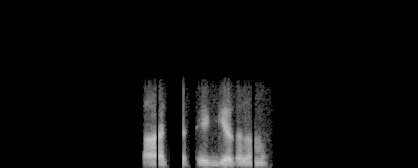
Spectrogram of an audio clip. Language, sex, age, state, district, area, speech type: Santali, male, 30-45, West Bengal, Bankura, rural, conversation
